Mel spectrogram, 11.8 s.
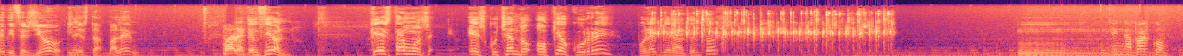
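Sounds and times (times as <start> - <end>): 
speech: 0.0 - 1.5, 2.2 - 3.0, 3.7 - 7.4, 10.2 - 11.8
spray paint can being shaken: 6.4 - 9.0.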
